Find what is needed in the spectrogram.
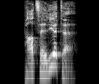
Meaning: inflection of parzellieren: 1. first/third-person singular preterite 2. first/third-person singular subjunctive II
- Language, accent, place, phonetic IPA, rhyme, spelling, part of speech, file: German, Germany, Berlin, [paʁt͡sɛˈliːɐ̯tə], -iːɐ̯tə, parzellierte, adjective / verb, De-parzellierte.ogg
